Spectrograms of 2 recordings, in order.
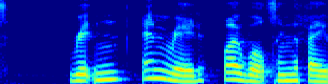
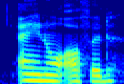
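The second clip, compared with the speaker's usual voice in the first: usual speaking voice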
